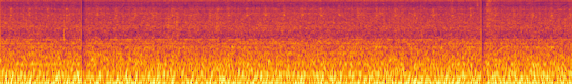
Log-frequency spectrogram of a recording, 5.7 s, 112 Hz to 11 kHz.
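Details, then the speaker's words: 1985 Mercedes W126 SEC, restoration Part 1, left unworked about 2 years: starter turns the engine over with a low, steady churn but it never catches, even with relay ports 7 and 8 bypassed; owner guesses fuel pump, possibly fuel pressure, unconfirmed. "All right, so I guess it's the fuel pump problem."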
